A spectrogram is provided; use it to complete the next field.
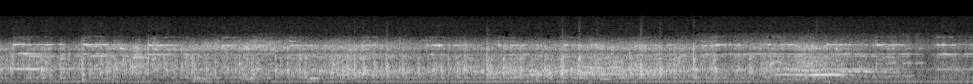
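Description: A passenger train rolls steadily along the rails, a loud, continuous rumble with a droning metallic hum that holds evenly throughout, with no voices.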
